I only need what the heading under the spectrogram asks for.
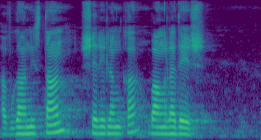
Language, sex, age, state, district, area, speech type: Urdu, female, 30-45, Delhi, Central Delhi, urban, spontaneous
